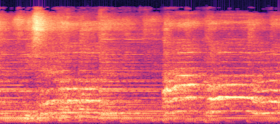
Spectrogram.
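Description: A woman and a man singing a worship song together to electronic keyboard accompaniment. A new sung phrase begins about two and a half seconds in.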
